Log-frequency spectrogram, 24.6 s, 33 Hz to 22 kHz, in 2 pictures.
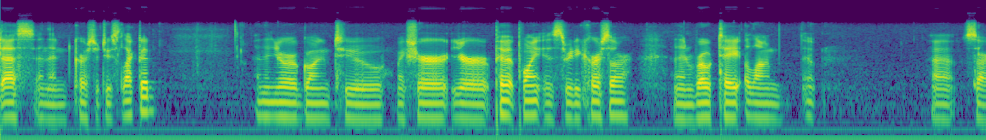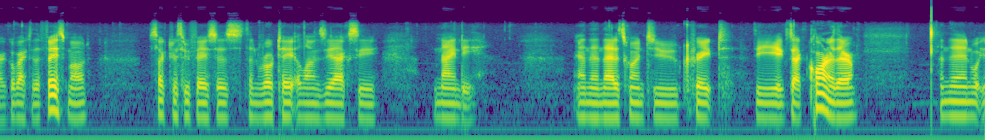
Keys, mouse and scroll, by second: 0.3 shift+s, 5.4 click, 7.6 middle click, 9.5 e, 10.5-12.3 drag, 12.3 middle click, 16.1 r, 21.3 middle click, 21.5-22.8 middle drag, 23.7-24.6 middle drag.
